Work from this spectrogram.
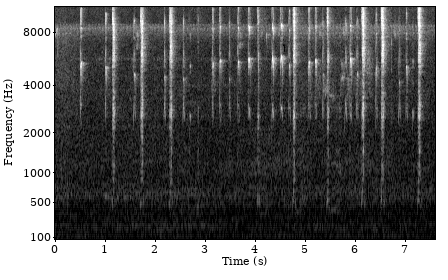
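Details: American red squirrel scolding at Rydell National Wildlife Refuge, Minnesota, on 10 August 2010: sharp, high, clicking chatter notes in uneven bursts, spaced irregularly, with a faint low hum beneath.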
